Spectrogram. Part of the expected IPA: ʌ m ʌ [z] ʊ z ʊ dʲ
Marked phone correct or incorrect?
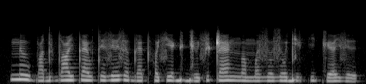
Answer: correct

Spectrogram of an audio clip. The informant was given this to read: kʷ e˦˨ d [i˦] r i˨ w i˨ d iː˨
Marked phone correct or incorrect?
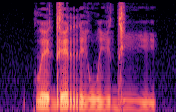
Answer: incorrect: e˦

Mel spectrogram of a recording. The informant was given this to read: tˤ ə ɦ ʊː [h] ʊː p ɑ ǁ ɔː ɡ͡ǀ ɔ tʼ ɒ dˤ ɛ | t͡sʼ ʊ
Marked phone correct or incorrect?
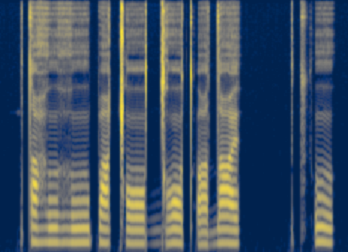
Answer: incorrect: ɦ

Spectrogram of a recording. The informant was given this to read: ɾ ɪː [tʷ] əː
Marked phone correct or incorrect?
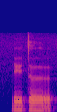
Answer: incorrect: t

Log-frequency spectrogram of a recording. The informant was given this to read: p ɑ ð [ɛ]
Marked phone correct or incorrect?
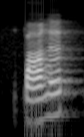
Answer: incorrect: ə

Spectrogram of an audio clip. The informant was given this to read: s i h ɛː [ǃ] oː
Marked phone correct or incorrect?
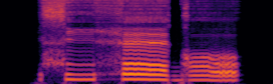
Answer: incorrect: ɡ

